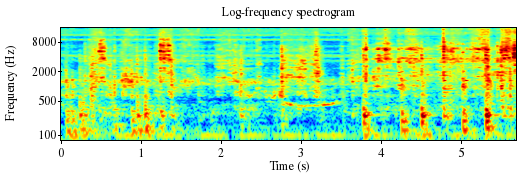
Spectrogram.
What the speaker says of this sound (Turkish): Kaynayana kadar karıştıracağım.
